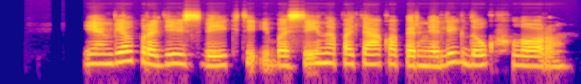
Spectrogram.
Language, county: Lithuanian, Kaunas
